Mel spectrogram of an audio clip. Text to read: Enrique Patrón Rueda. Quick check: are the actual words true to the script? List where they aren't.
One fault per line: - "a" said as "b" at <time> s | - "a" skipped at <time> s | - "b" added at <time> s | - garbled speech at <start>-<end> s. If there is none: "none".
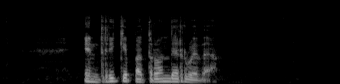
- "De" added at 1.7 s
